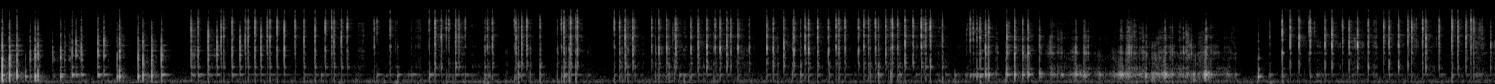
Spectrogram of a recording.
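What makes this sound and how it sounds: A medium clear plastic cashew jar with a plastic lid and paper label, apparently empty, is tapped on the lid and the side with paper clip nails. Rapid, irregular runs of sharp, bright clicking taps die away almost at once, with a faint hollow tone near 414 Hz and almost no low end.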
